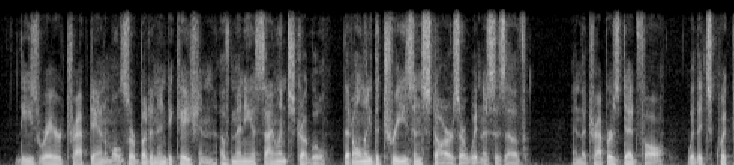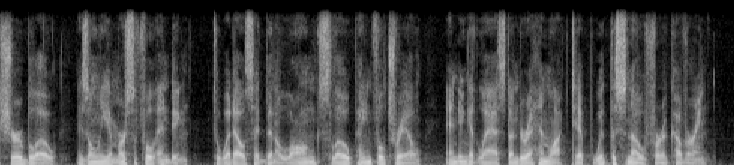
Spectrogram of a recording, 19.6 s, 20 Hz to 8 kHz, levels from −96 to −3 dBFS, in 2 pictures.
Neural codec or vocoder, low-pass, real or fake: vocoder, 44.1 kHz, 128 mel bands, Pupu-Vocoder; 7.2 kHz; fake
